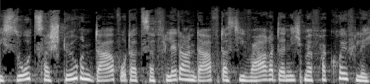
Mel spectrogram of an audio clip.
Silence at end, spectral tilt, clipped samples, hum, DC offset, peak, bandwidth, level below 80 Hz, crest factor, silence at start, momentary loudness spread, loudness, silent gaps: 0 s; -5 dB/octave; under 0.1%; none; 0.2%; -2 dBFS; 15 kHz; -48 dBFS; 10 dB; 0 s; 4 LU; -11 LUFS; none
